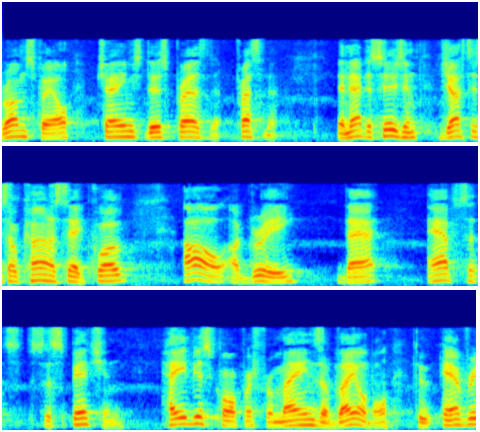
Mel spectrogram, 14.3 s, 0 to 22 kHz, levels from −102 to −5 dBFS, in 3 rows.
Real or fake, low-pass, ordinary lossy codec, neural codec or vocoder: fake; 7.2 kHz; AAC, 32 kbps; codec, 16 kHz, 2 kbps, FunCodec, trained on LibriTTS, 25 frames a second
